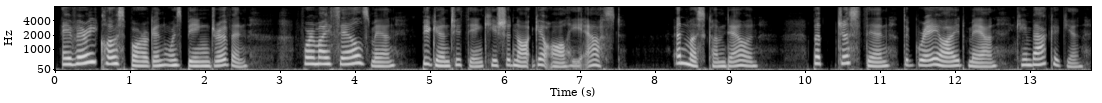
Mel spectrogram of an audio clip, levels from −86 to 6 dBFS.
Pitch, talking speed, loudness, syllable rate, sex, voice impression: 240 Hz, 150 wpm, -17 LUFS, 4.1 syllables/s, female, very feminine, adult-like, slightly bright, slightly cute, slightly refreshing, friendly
